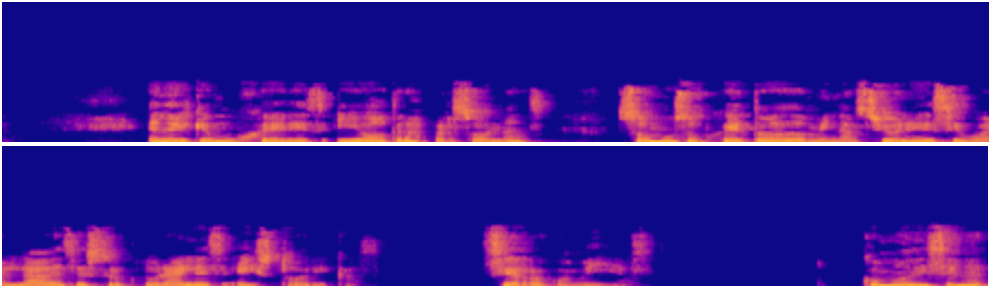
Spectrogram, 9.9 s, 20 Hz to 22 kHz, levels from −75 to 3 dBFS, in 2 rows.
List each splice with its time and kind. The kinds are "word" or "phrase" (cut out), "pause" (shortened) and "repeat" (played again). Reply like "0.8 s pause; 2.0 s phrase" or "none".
none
